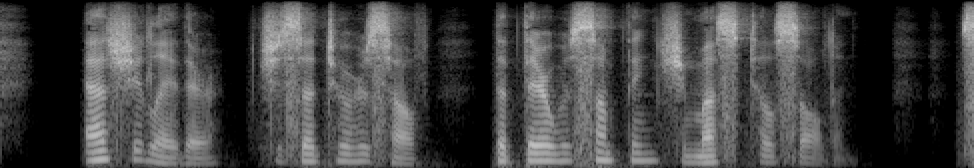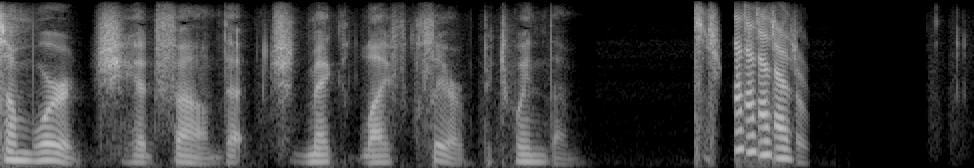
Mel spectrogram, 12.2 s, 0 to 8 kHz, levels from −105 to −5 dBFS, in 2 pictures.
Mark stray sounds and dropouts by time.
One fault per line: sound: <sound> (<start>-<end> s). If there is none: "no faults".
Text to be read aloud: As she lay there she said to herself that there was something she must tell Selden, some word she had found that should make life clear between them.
sound: chirp (10.4-11.1 s)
